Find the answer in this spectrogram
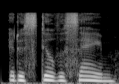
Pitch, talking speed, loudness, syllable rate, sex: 170 Hz, 250 wpm, -15 LUFS, 5.0 syllables/s, female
